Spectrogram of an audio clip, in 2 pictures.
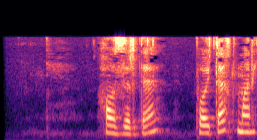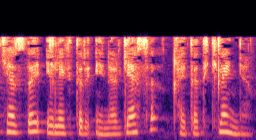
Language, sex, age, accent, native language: Uzbek, female, 19-29, Farg'ona, Uzbek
